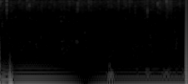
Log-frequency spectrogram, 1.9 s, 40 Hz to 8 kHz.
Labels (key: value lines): label: biophony
recorder: SoundTrap 300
